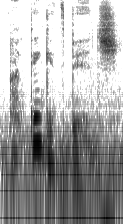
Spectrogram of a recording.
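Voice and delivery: soft unvoiced whisper. Real, not acted. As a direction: whisper the answer under your breath. Whispering a cuss word.

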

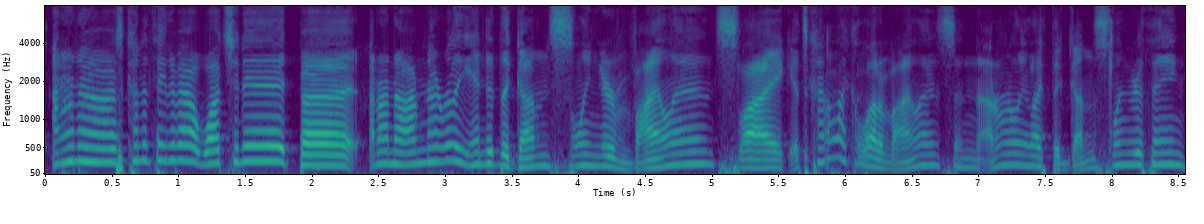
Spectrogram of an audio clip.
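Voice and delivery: put-on wishy-washy teenager musing; valley girl voice. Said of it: "This is how she talked".

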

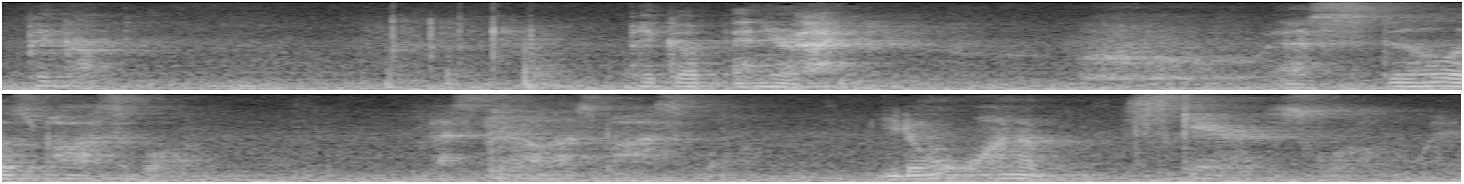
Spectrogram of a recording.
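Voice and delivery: near-whisper, keeping very still; hushed. Retold or imitated. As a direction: breathe it so the squirrel won't bolt. Hushed while coaxing a squirrel.

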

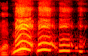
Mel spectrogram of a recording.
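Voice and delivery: high nasal quacking; hyper duck quack. Shown as a demonstration. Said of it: "that more hyper duck".

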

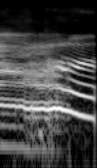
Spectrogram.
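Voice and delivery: imitating the cat growling. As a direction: growl like a cat gone wild. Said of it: "he goes".

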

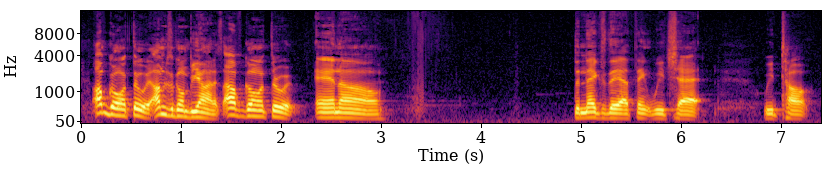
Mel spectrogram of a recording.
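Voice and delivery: normal talking voice

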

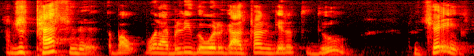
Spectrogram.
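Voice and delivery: usual speaking voice

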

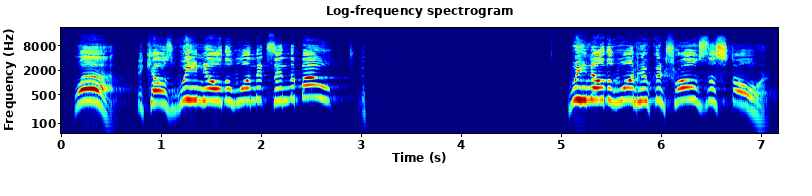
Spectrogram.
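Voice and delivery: high, loud, driving preacher cadence; full-throated gospel sermon; preaching at full force. Acted. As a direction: preach it out to the whole church.

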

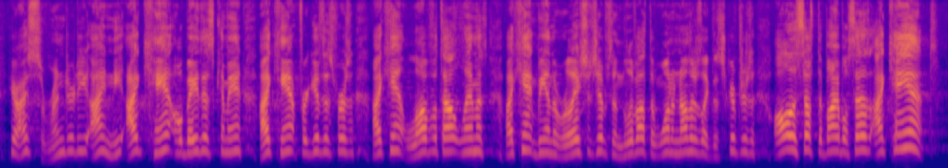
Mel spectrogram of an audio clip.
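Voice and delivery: impassioned preaching. Acted. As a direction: preach it as a fervent surrender. Preaches at full force.

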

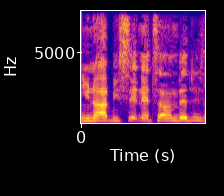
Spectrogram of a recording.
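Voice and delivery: ordinary talk, nothing marked

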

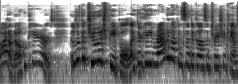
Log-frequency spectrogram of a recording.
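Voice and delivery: high, breezy, careless voice; dismissive Molina. Retold or imitated. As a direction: toss it off like you don't care. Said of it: "And Molina's like".

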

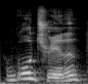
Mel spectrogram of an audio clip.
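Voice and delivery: high, stressed on going; indignant insistence. Retold or imitated. Lad defending himself to the drinker: high indignant insistence. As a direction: insist with wounded pride. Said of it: "And here he was".

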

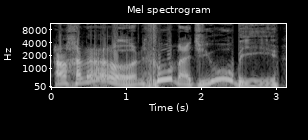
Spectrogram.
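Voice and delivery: high, drawn-out mock-posh greeting; theatrical English-sounding creep. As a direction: stretch the vowels in an exaggerated creepy put-on voice. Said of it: "Is that your real voice?".

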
